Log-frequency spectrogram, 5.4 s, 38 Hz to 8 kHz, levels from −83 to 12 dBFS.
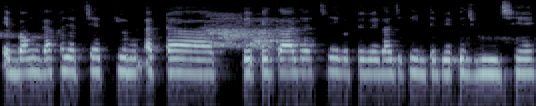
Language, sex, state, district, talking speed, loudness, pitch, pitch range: Bengali, female, West Bengal, North 24 Parganas, 165 wpm, -18 LUFS, 205 Hz, 200-210 Hz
